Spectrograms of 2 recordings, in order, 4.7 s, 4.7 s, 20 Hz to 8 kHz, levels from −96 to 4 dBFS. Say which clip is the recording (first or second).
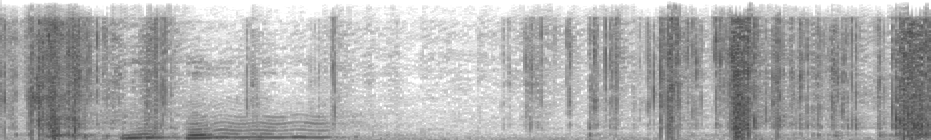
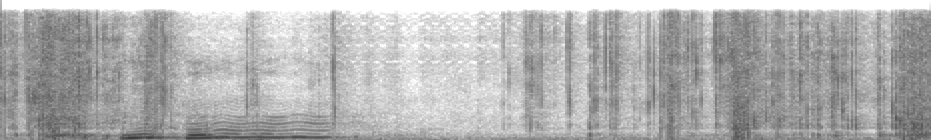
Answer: first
